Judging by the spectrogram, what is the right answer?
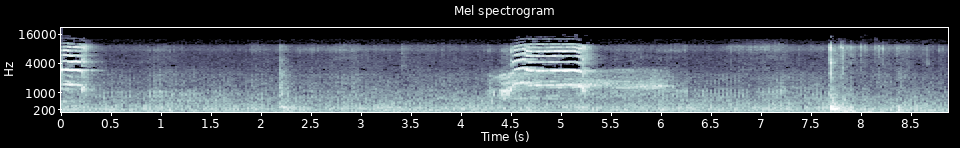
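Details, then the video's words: A little black and white cat gives one drawn-out, nasal meow lasting about a second, strongly harmonic and slightly falling at the end, against a low steady hum with a few faint clicks before and after. "Little Black and White Cat Meowing"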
